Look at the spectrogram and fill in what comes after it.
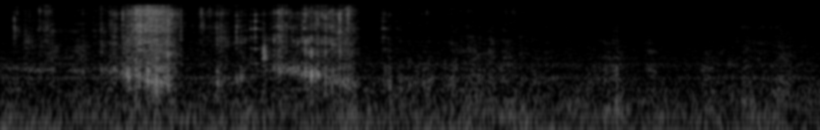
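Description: Close-up mouth sounds of a piece of boiled chicken, held in the fingers, being bitten into and chewed. A loud noisy stretch comes in the first second, then crackly chewing for about another second, fading to quiet chewing.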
